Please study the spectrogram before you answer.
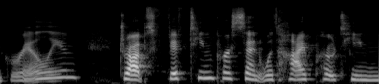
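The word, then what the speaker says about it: ghrelin: I never know how to say this word, but I believe it's grant. G H re L I N. Grillian drops 15% with high protein meals per 2025 nutrition study.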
